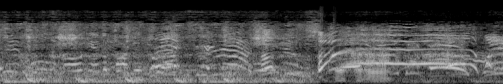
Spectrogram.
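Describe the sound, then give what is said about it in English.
Wedding guests scream and shriek in alarm as a dancing man's hand catches fire, voices overlapping in a dense, loud babble with high-pitched yells rising above the commotion throughout. “Everybody else is screaming.”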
